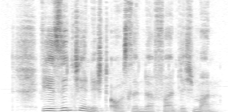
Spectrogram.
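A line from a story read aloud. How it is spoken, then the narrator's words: Quiet. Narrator (German): sagte er leise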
